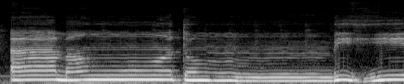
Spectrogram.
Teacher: जब कभी मीम साकिन के बाद हर्फ बा आ जाए तो होंठ बंद करके गुन्ने की आवाज़ पैदा होती है। इसे इख्फाए शफ़वी कहते हैं।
